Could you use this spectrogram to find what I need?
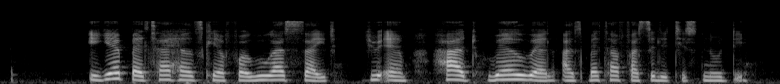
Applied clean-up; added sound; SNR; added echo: none; none; none; none.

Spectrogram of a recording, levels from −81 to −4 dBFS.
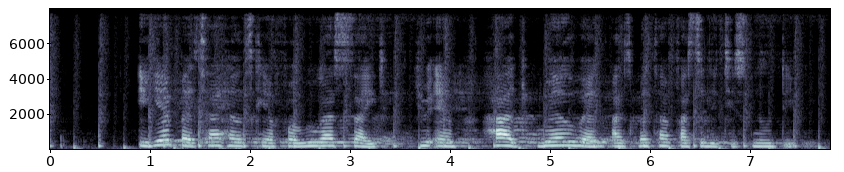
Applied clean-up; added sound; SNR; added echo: none; Bass drum / Snare drum / Drum kit; 13 dB; reverberation time 1.3 s.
